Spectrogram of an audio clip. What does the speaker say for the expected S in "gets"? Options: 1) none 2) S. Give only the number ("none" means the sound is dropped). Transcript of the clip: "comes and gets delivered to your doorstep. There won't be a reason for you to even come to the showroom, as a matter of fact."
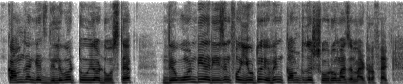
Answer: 2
